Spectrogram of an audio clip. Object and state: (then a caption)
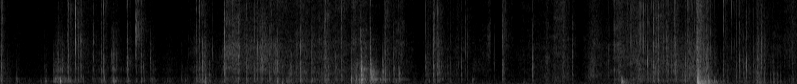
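Hardcover book pages being turned. Thick glossy paper pages of a large illustrated hardcover book lying open on a wooden table are turned and flipped by fingertips with long acrylic nails. The result is a continuous bright rustle and flutter of crinkling paper, with sharper, louder page snaps near the middle and toward the end.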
